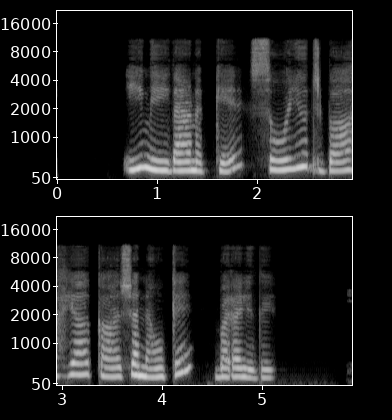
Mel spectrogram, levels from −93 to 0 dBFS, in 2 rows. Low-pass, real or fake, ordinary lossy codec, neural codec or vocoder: 10.8 kHz; fake; none; codec, 24 kHz, 0.9 kbps, WavTokenizer, medium music audio release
